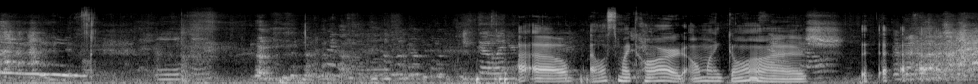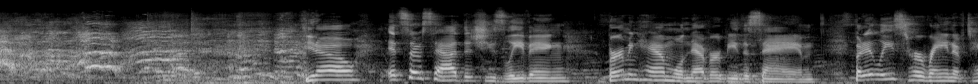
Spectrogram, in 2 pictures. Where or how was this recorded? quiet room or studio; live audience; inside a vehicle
live audience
